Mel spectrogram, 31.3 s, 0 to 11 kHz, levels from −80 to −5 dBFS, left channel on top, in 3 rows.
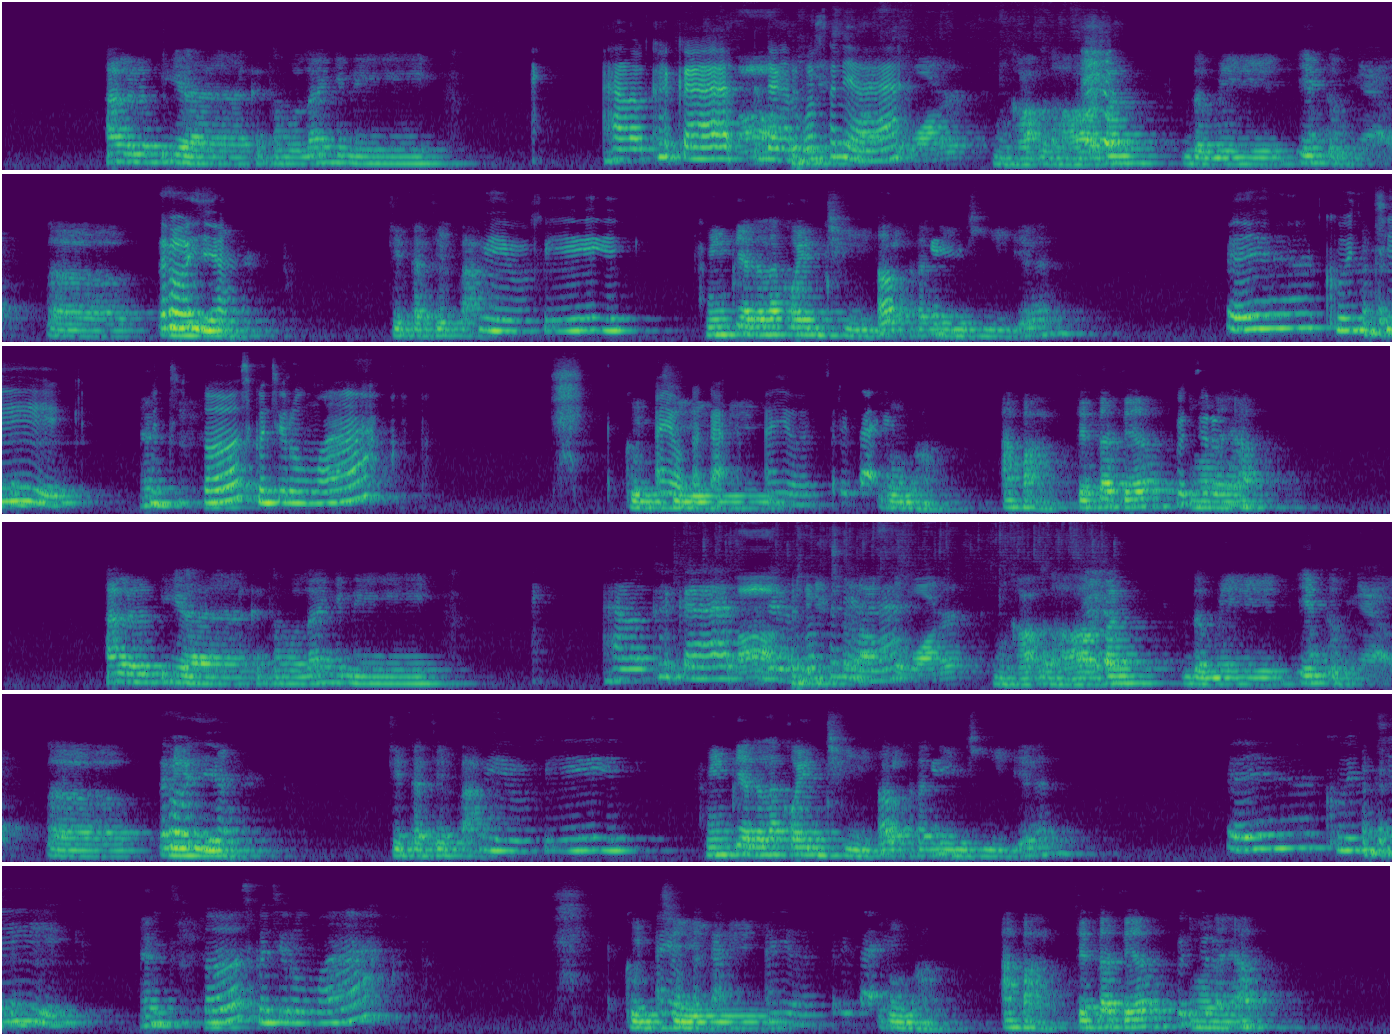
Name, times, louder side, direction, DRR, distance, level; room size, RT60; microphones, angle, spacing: voice 1, 0.8-3.4 5.9-6.0 7.4-8.5 8.8-10.1 10.8-12.1 13.3-14.0 15.7-18.3 21.9-22.0 22.4-22.5 25.5-26.7 27.5-27.8 28.3-30.2, equal, 10° right, -1 dB, 0.8 m, -27 dB
voice 2, 4.5-6.9 8.1-8.4 11.6-12.2 14.0-15.1 17.0-17.1 17.4-17.7 19.6-21.4 22.0-23.7 25.0-25.2 25.7-26.3 26.6-27.6 29.7-30.2, left 4 dB, 90° left, 9 dB, 0.4 m, -27 dB
Speech, 5.3-7.2 7.5-8.4 9.8-10.5, right 3 dB, 40° right, 0.6 m, -33 dB
6.8 x 2.4 x 2.3 m, 0.80 s
head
